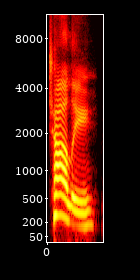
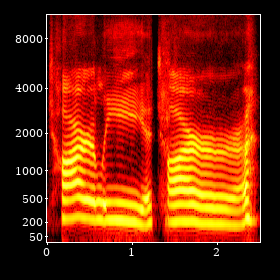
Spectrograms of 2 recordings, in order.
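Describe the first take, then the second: First: Said in the usual way. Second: "Charlie" with a hard American R, slowed and spelled out; New Zealander forcing an American "Charlie" on the phone; put-on American accent. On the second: Shown as a demonstration. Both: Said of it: "I had to force myself to put on an accent".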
